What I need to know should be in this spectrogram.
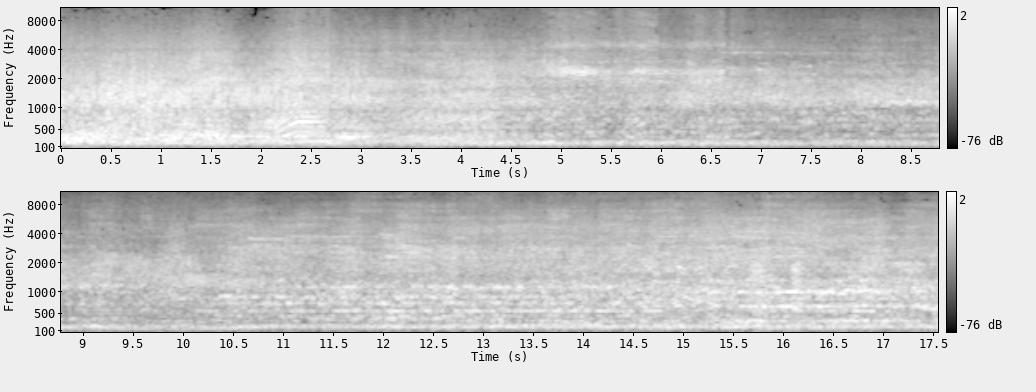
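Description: Dirt bike engines rev and roar loudly as several motorcycles pass close by.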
